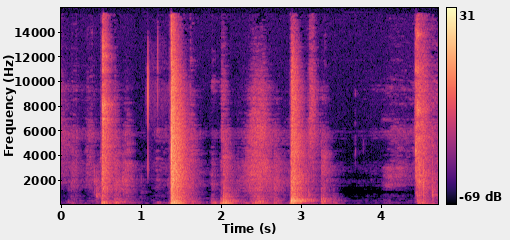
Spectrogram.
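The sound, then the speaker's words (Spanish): A Pelican hard plastic equipment case, holding tripods and cameras, is lifted and handled, with four heavy, irregularly spaced thuds and clunks, plus scraping and rattling between them. “Voy, a, partir levantando la Pelican para que vean el tamaño que tiene, porque es más fácil ver la relación.”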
